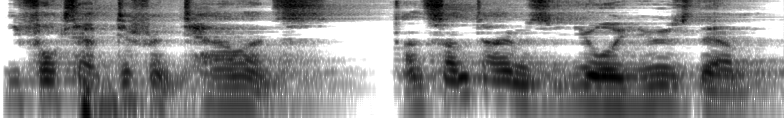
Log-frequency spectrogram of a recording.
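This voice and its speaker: A man's voice: mid-range voice, measured pace, dark tone, soft background music. A man with an American accent, a pastor delivering a conversational sermon in a church, telling stories with quoted dialogue and frequent repetitions. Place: church sanctuary. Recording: long church hall reverb.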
